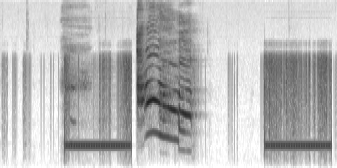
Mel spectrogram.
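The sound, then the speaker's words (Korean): A phone ringback tone sounds in two steady one-second bursts separated by a pause, with a short exclaimed voice in the gap between them; a call placed to a listener goes unanswered. “어, 아쉽게도 전화가 되지 않았습니다, 여러분.”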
